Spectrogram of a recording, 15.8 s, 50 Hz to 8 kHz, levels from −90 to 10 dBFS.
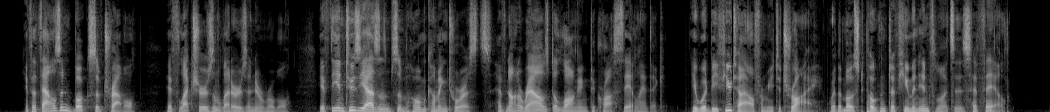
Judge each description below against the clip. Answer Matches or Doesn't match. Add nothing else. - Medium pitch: Doesn't match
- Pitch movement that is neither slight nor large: Doesn't match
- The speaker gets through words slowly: Doesn't match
